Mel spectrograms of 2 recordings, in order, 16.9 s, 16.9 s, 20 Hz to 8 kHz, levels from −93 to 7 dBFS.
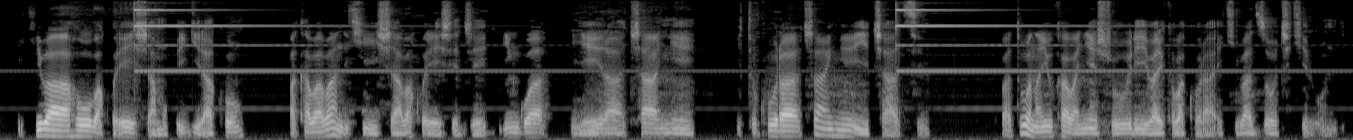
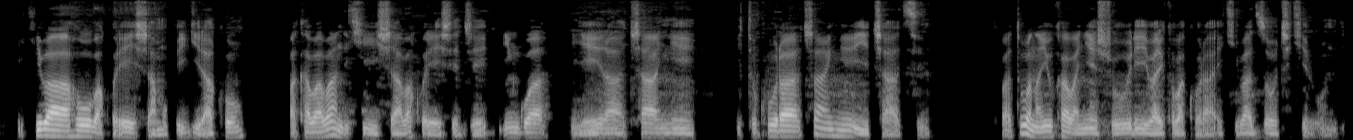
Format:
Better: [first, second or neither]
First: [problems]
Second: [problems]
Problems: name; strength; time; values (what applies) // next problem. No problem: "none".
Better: second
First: background sound (Chime); 14 dB below the speech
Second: none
